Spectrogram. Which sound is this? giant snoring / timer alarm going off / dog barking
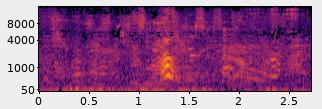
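dog barking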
